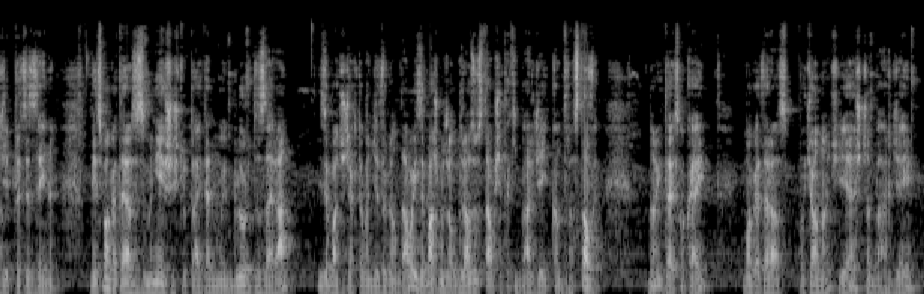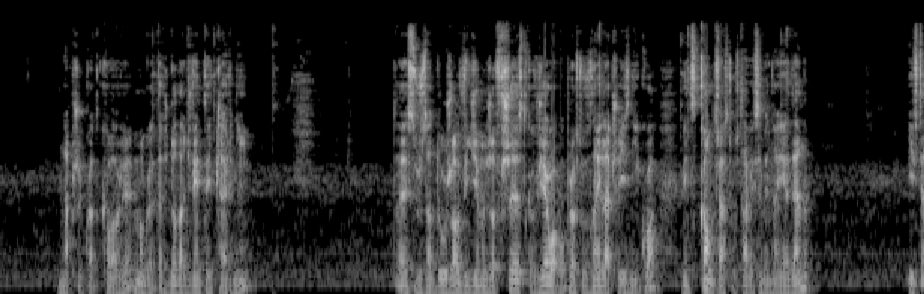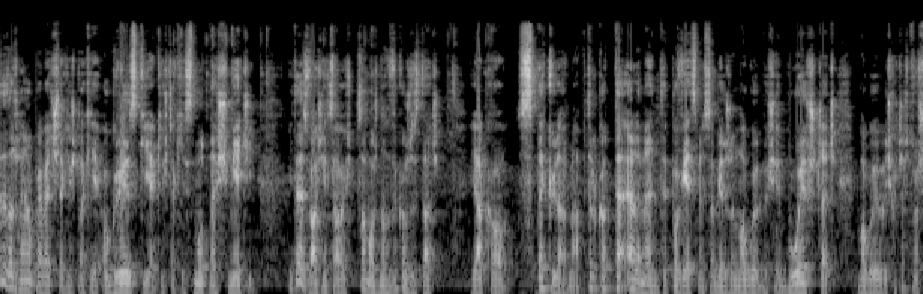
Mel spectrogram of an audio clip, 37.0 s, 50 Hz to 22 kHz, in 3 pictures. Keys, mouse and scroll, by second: 2.2 click, 3.2 click, 7.6-9.9 middle drag, 11.8 click, 14.6 click, 19.5-20.0 scroll up 1, 21.3 click, 22.6 1, 22.6 click, 27.2 click, 28.3 click, 28.8 click, 29.7 click, 30.8 click, 31.3 click, 34.0-34.5 scroll down 1, 34.8 click, 35.2 middle click.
